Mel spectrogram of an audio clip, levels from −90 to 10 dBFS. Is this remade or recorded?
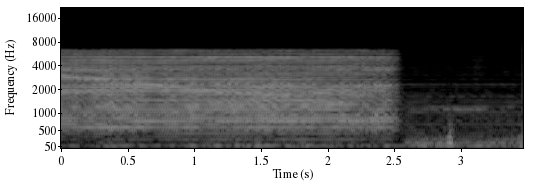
remade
